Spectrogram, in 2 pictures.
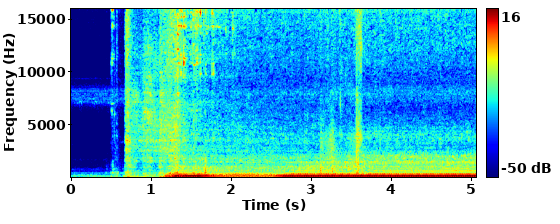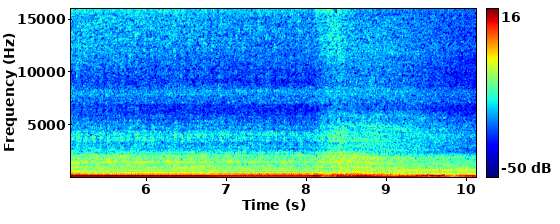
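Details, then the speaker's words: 2011 Chevrolet Malibu after throttle body, sensor and gas pedal replacement for loss of power and service ESC: quick crank, clean catch, steady even idle with small blip; runs properly, check engine light still on. "Idling about normal there. Check engine light's still on."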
